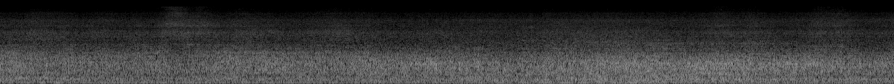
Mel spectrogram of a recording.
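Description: Steady outdoor road-traffic noise, an even rushing hum that grows slightly louder partway through.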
